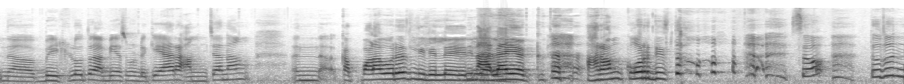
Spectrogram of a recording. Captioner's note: Chuckles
